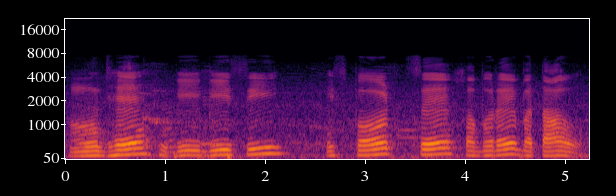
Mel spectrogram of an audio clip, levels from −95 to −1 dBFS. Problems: none marked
